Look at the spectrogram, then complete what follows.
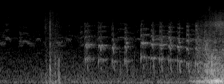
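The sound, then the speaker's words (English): A car engine turns over with a run of short rhythmic whirs, then catches and revs, swelling into a louder roar at the end. No one speaks. “Some men travel to camp by car.”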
